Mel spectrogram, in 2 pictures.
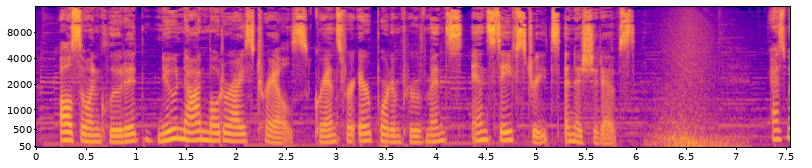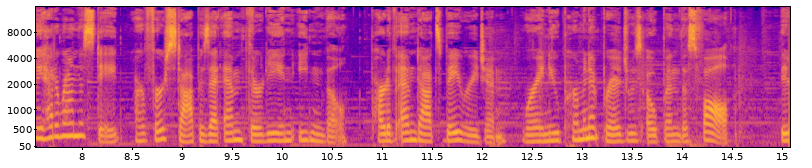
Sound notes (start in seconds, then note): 6.0 swoosh sound effect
